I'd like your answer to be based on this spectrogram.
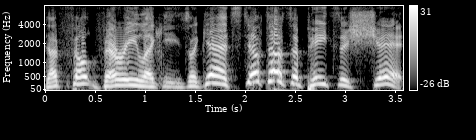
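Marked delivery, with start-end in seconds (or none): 1.6-3.6 scornful, matter-of-fact, dismissive tone, pitched up. Repeating another speaker's line to show it sounded like Brennan: imitating Brennan. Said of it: "it came out very Brennan-esque".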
